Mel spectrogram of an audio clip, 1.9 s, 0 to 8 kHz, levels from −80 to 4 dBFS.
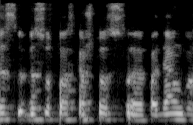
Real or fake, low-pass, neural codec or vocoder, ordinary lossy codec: fake; 7.2 kHz; vocoder, 24 kHz, 100 mel bands, Vocos; MP3, 64 kbps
